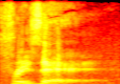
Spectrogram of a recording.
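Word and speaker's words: Frisé: I am Le Bichon Frise. – Ah, yes, I have heard of you. The small fluffy dog with the lethal bite. It is pronounced freeze, though, no? – It is frise.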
